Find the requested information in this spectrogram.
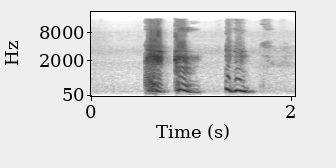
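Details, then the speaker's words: Two quick pairs of throaty, voiced throat-clearing bursts in a quiet room: a simple vocal tic in a person with Tourette's syndrome. "What else? Just any little sorry. Like throat clearing, sniffing, things like that."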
